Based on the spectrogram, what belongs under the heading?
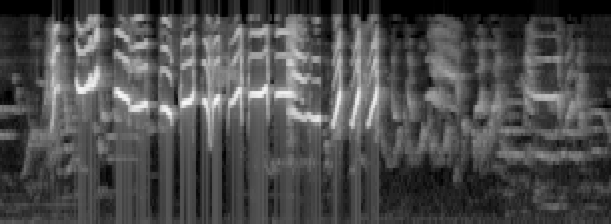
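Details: Poci Oriental magpie-robin singing a luring song: a string of loud, crisp whistled notes with steep slurs and buzzy accents, delivered in quick succession before trailing off into faint chatter.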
